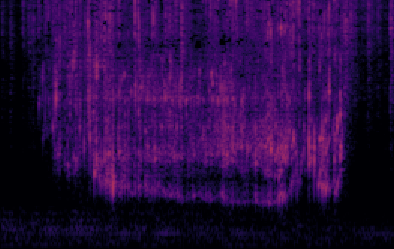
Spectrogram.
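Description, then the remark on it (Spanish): Water is poured into a cup to make coffee, in one steady, continuous stream lasting about three seconds, soft, with no voices. “Agua.”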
